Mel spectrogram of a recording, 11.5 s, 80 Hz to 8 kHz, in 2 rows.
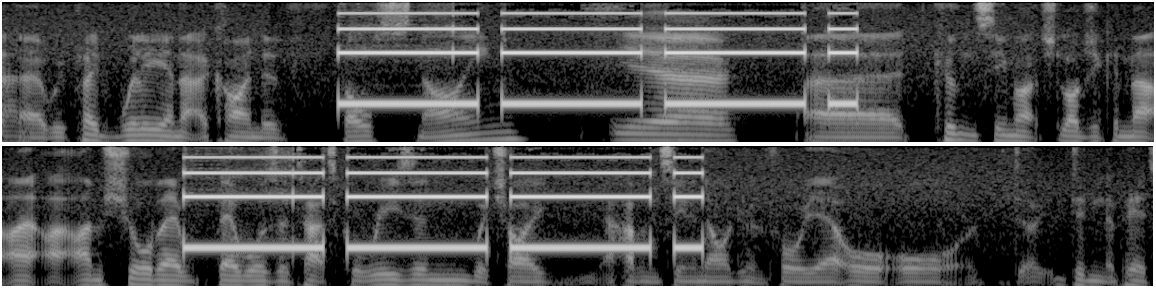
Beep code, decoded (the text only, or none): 3 long, 1 short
